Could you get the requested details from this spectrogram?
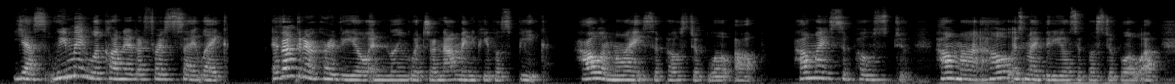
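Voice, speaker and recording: A woman's fairly high voice at a fairly quick pace with ordinary pitch variation, amid audible room echo and noticeable background noise. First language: not English. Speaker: YouTuber. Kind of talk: casual advice talk to camera. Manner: hesitant, many fillers and restarts.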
